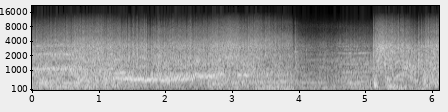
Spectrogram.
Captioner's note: tires screeching; car crashing; gunshots firing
